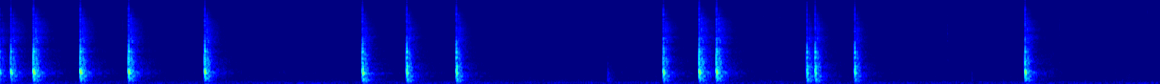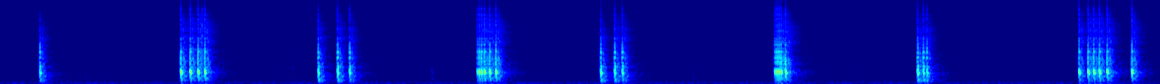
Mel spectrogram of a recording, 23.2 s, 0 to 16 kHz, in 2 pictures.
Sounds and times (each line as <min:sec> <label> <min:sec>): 0:00.0 wood that creaks 0:02.4
0:03.6 wood that creaks 0:04.8
0:06.6 wood that creaks 0:08.8
0:10.2 wood that creaks 0:10.5
0:13.4 wood that creaks 0:14.0
0:14.8 wood that creaks 0:15.4
0:16.4 wood that creaks 0:16.9
0:17.6 wood that creaks 0:18.1
0:19.4 wood that creaks 0:19.7
0:20.8 wood that creaks 0:21.1
0:22.4 wood that creaks 0:23.2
